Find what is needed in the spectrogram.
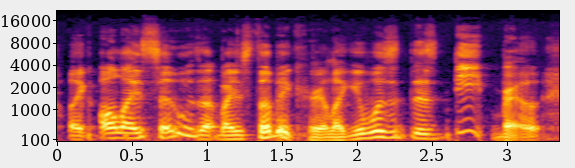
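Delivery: high-pitched, exasperated complaint; whiny protest. Retold or imitated. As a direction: plead that it's all been blown out of proportion. Acted protest at mom's overreaction.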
